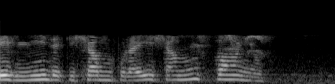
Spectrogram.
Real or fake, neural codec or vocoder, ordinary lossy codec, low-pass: real; none; AAC, 16 kbps; 7.2 kHz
